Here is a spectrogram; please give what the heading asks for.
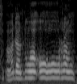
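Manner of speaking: straining, very slow winded answer; out of breath. Acted. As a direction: puff it out with effort, stretching the words. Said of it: "Ini tukang becak ngos-ngosan". (jawaban ngos-ngosan, diseret panjang)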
